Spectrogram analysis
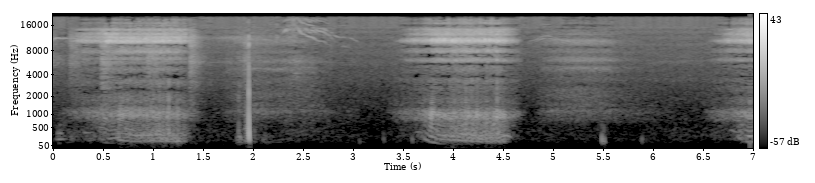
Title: snoring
